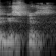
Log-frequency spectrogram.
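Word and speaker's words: dismiss: आधार पर उसका उच्चारण नहीं बदलेंगे वहा उनका उच्चारण हमेशा स ही होगा जैसे डिस्मिस डिस्मिस में एस के बाद एम आ रहा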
